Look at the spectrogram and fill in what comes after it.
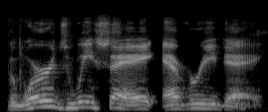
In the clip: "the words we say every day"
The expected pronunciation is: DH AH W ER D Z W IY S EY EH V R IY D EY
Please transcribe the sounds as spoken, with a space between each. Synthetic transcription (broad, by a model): DH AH W ER D Z W IY S EY EH V R IY D EY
